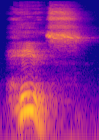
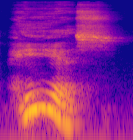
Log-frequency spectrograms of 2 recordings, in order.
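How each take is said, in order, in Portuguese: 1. As duas palavras se fundem em uma única sílaba. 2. As duas palavras são ditas completas e separadamente. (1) "Forma contraída" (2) "Forma integral"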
